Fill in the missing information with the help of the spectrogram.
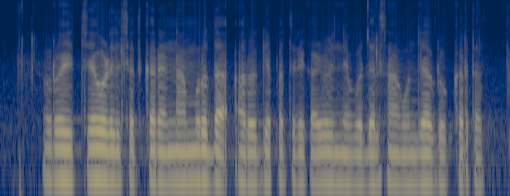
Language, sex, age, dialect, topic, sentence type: Marathi, male, 25-30, Standard Marathi, agriculture, statement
